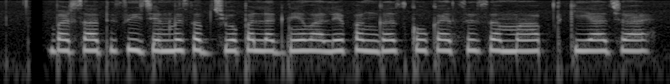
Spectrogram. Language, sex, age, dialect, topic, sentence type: Hindi, female, 18-24, Garhwali, agriculture, question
